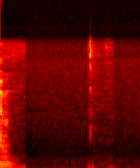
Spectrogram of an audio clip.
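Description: Computer mouse clicking while an app is opened on screen: one short sharp click about a second and a half in, then a fainter tick just after, following the end of a spoken word.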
